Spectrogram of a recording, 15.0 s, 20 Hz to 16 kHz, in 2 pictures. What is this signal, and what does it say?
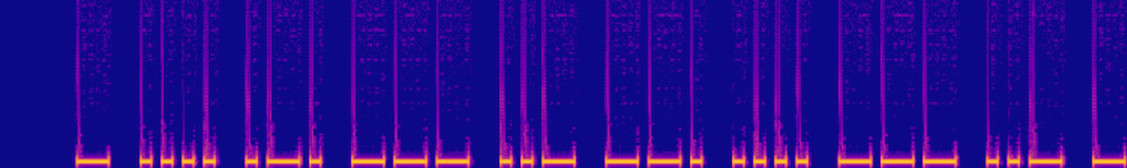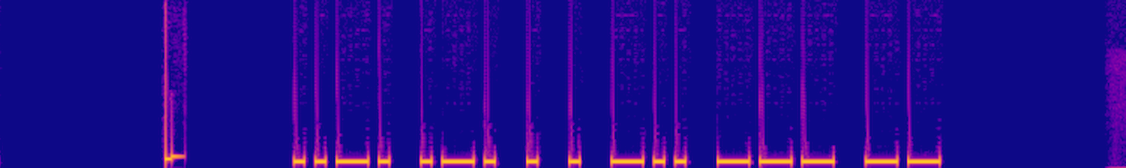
Morse code, heard as a keyed tone, about 17 wpm, 700 Hz. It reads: THROUGHOUT FREEDOM
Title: Sentences from Top 800 Words - New Word Drill - 17wpm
